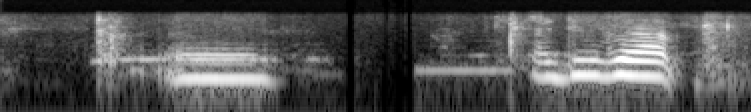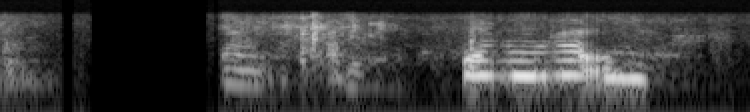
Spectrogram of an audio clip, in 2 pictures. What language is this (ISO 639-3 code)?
mni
